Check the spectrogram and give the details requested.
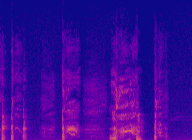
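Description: An adult imitates a harsh, throaty cough in short bursts, with noisy indrawn breaths between them: a cough brought on by breathing in.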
